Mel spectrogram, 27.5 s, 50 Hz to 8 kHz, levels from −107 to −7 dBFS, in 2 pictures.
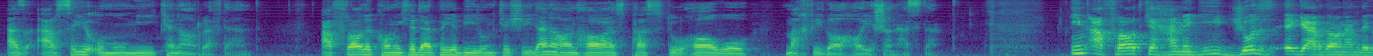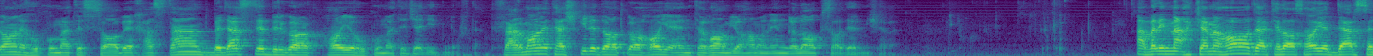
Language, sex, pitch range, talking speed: Persian, male, 110-145 Hz, 105 wpm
